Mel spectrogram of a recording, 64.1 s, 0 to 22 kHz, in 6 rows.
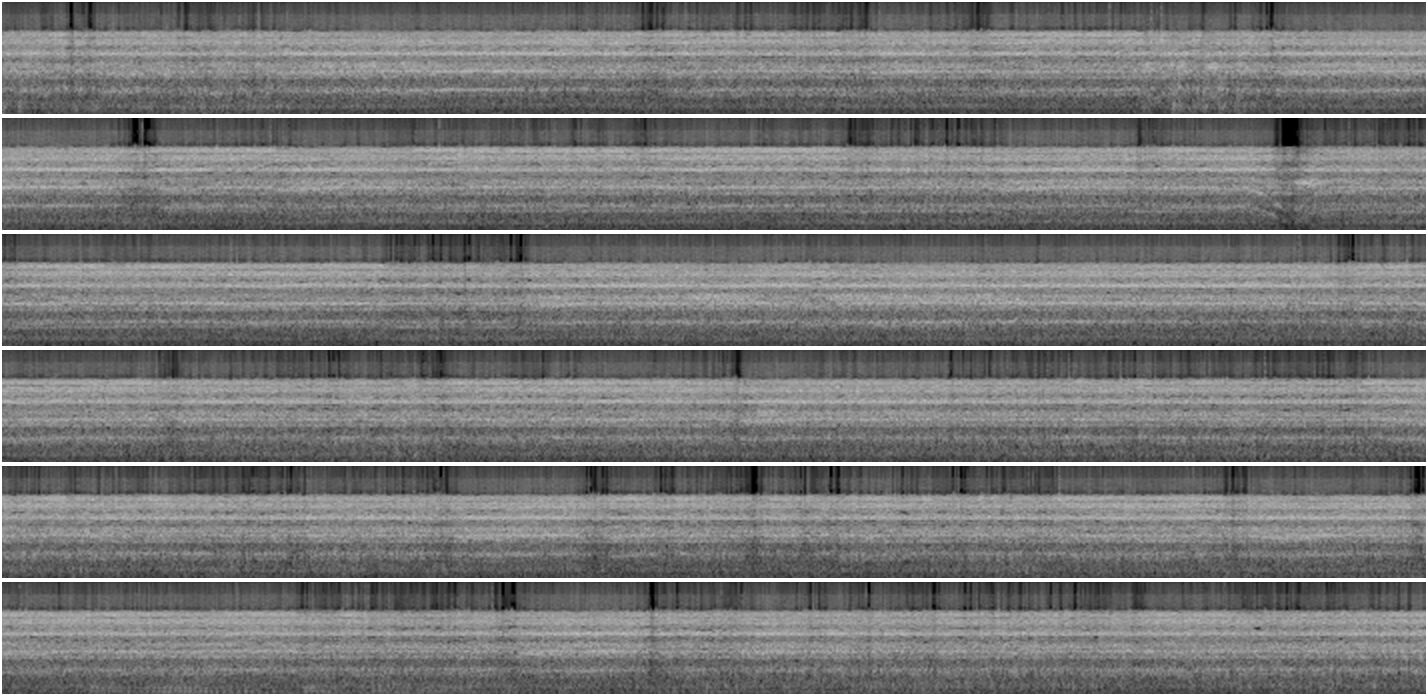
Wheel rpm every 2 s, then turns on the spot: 230, 220, 230, 230, 220, 220, 220, 230, 230, 220, 180, 230, 230, 220, 220, 230, 230, 230, 230, 230, 230, 230, 230, 220, 230, 230, 220, 220, 230, 220, 230, 230.
none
